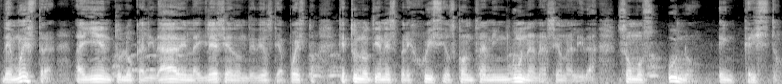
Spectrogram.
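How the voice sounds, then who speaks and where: A man preaching a Bible teaching sermon in a deliberate, measured way, pausing between short phrases. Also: low voice, warm tone, a little hiss or hum.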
